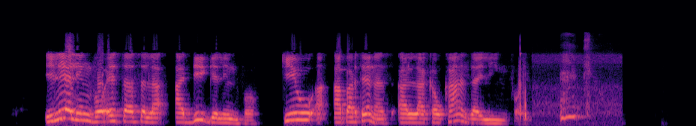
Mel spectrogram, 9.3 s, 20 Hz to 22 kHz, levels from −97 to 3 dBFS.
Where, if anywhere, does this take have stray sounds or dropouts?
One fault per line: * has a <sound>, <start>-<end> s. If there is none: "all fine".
* has a sneeze, 7.4-8.2 s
